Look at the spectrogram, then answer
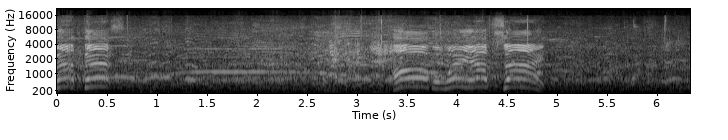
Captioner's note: applause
